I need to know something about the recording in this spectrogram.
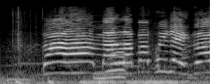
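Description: A young child calling out in a high voice, a few drawn-out calls, over background music with a steady low bass.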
